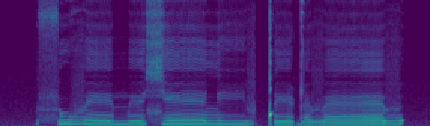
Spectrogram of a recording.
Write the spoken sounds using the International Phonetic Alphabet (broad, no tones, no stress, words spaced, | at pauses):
ɬuveːmɪː ɕeː liːvǃeːɖɛv ɛːv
